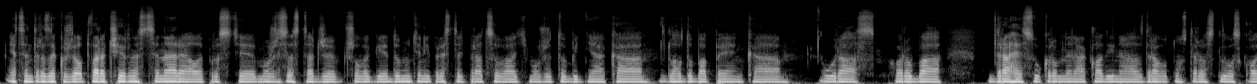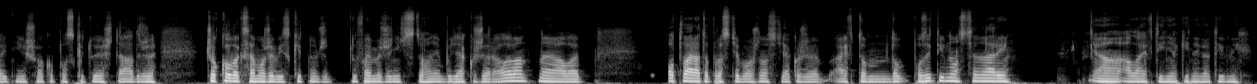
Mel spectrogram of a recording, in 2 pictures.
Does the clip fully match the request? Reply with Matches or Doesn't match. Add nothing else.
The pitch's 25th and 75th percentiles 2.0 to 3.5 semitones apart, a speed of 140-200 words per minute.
Doesn't match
